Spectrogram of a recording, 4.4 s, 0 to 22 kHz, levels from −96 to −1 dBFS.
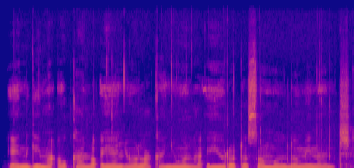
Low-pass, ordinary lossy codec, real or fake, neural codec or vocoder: none; none; real; none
